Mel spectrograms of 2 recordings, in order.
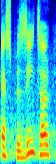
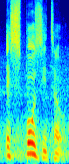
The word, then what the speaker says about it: Esposito: this next player correctly it's not Esposito it's Esposito so there you go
